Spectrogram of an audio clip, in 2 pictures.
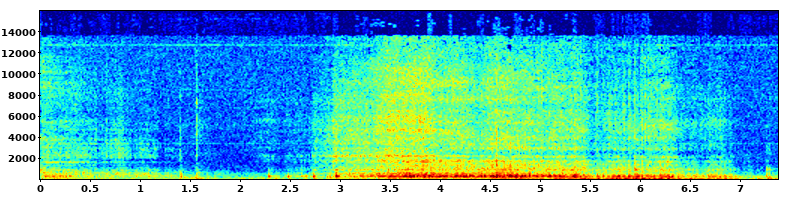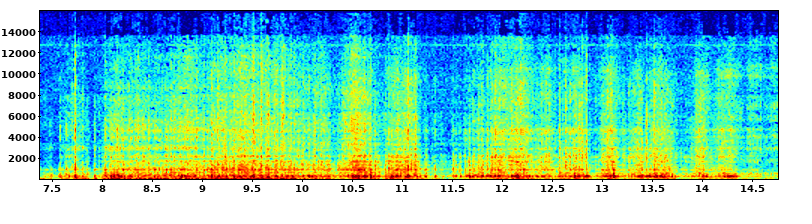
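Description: Long nails scratch hard across the grooved surface of a light, likely hollow wooden box, starting quietly and building into bursts of rough, rasping scraping. The strokes have a hollow, woody tone centered in the low-mids, with short dips between passes and no lingering ring.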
